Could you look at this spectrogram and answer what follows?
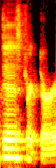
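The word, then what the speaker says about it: Districtr: It's called District R, or Districtor is actually how they pronounce it.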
